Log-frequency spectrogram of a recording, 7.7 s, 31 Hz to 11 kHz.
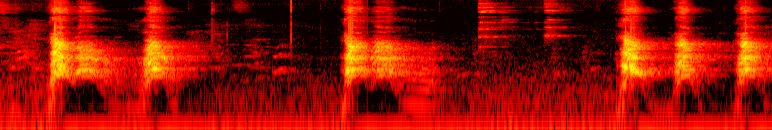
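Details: A 5-month-old Bloodhound, scared by a gorilla puppet, gives deep, sharp barks in irregular bursts, some spaced about a second apart.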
